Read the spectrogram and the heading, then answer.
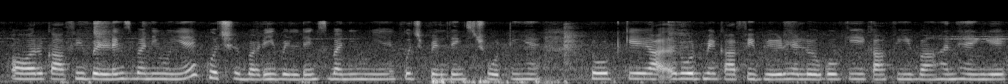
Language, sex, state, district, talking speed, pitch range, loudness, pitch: Hindi, female, Chhattisgarh, Bilaspur, 180 wpm, 235-255 Hz, -18 LUFS, 240 Hz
